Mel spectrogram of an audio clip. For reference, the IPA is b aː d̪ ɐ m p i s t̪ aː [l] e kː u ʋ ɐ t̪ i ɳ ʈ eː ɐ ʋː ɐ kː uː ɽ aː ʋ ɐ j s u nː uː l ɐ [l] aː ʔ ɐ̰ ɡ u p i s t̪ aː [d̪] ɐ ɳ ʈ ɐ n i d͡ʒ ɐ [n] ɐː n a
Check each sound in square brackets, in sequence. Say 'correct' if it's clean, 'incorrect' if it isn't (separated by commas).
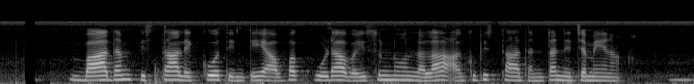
correct, correct, correct, incorrect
